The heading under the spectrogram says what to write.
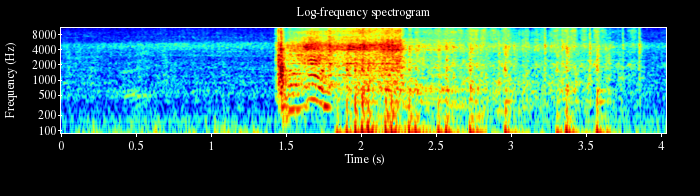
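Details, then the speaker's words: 1979 Lotus Esprit, carbureted: a brief crank, then it catches for a couple of seconds, stumbles unevenly and fades. There is fuel pressure, but the glass fuel filter shows air bubbles and little flow. Fuel starvation is suspected, not confirmed. "no we have fuel pressure what's that is that filter empty that glass fuel filter yeah i mean i'm seeing air bubbles but i'm not seeing a lot of flow"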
